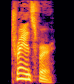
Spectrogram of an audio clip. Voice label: "transfer", us male; 1000 hours

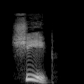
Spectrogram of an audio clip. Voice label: "sheep" en us male; everyone-can-use-english

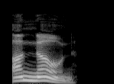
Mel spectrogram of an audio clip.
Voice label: "unknown", us male

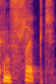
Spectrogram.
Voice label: "conflict" verb; everyone-can-use-english

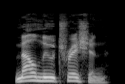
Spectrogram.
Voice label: "malnutrition", US English, male; everyone-can-use-english

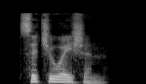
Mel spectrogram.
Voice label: "situation" us male; everyone-can-use-english

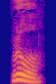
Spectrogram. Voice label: "rule", US English, female; everyone-can-use-english

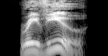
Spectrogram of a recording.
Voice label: "review", US male

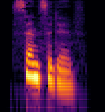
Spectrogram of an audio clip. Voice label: "sensitive", US female; 1000 hours

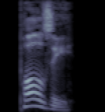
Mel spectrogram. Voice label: "palsy", US male

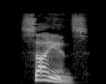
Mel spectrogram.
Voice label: "science", US male

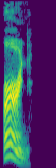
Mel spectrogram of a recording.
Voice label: "earn", us male

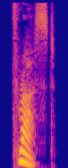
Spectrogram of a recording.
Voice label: "thrust", us female

